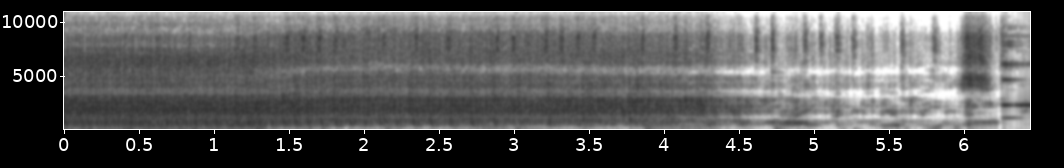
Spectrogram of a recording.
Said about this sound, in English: Why don't we spin the wheel?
